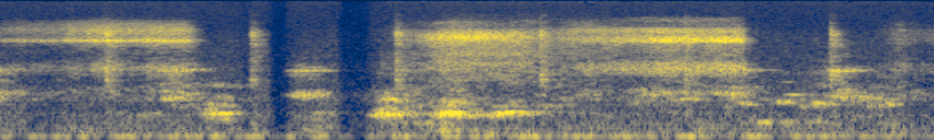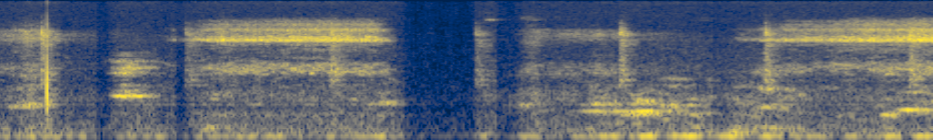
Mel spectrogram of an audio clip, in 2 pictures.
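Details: Sleeping British Shorthair cat snoring very loudly: raspy, snorting breaths with whistling edges, much like a person snoring.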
